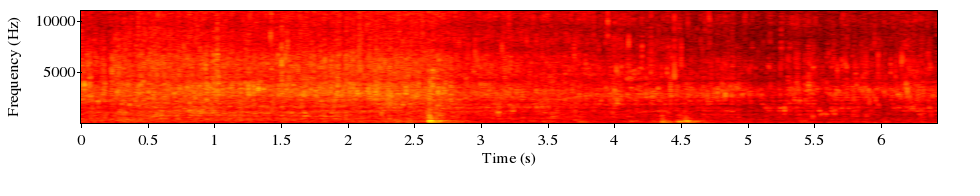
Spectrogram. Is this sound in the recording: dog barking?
no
